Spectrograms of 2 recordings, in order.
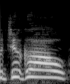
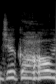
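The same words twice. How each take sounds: First: जगाओ thrown back louder with a falling end; loud witch taunt of जगाओ; mocking loud taunt. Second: Said in the usual way. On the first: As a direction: jeer जगाओ at the child, louder. Witch mocks child's wake call.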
